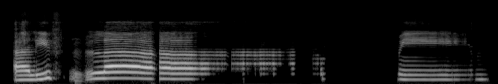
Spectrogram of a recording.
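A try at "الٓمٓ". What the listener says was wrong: Cukupkan sampai 6 ya, Ukhti. Nah, mimnya tadi belum sampai 6 harokat. disempurnakan.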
